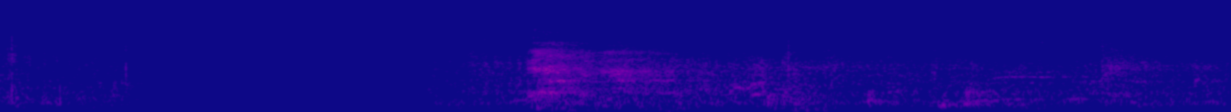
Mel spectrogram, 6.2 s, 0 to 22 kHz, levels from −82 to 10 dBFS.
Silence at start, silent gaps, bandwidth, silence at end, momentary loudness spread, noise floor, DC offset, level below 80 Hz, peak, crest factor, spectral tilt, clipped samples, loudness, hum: 0 s; none; 16.5 kHz; 0 s; 14 LU; under -90 dBFS; under 0.1%; under -90 dBFS; -42 dBFS; 22 dB; -1.5 dB/octave; under 0.1%; -61 LUFS; none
